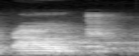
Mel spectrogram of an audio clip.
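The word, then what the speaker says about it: Prout: অনেকেই টাউট হিসেবে তাকে উচ্চারণ করার চেষ্টা করবেন অথবা মনে রাখার চেষ্টা করবেন। আবার বলতেছি এটা কিন্তু টাউট না, এটা হচ্ছে প্রাউট।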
